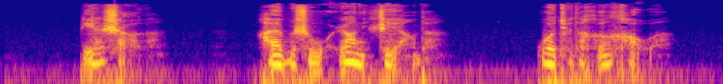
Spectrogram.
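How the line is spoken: Moved, gentle. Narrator (Chinese): 李健心中感动，柔声说道

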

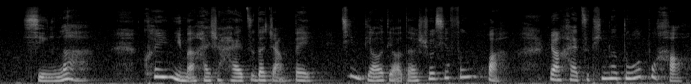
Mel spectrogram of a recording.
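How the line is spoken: Coquettish laugh. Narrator (Chinese): 大姨妈娇笑道

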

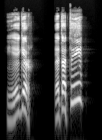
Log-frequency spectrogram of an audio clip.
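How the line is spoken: Man shouting. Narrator (Russian): крикнул мужчина со шрамом

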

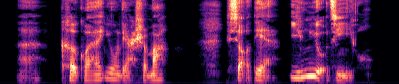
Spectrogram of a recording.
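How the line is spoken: Smiling waiter. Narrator (Chinese): 小二笑道

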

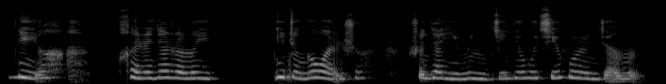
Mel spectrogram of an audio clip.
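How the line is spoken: Crying. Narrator (Chinese): 施雅哭着说

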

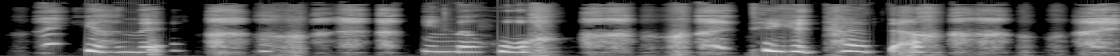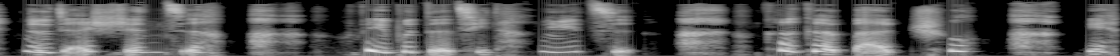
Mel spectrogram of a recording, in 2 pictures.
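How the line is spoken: Tearful, ashamed pleading. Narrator (Chinese): 他泪蒙双眼，羞不可当，只得哭泣告饶

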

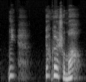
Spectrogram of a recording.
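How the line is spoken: Breathless, pinned down. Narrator (Chinese): 谢雨时被压得差点没喘过气来

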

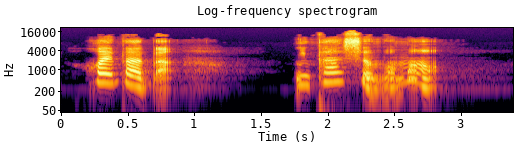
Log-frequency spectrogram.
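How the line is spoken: Soft whisper. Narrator (Chinese): 我贴着他的耳边小声地说

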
